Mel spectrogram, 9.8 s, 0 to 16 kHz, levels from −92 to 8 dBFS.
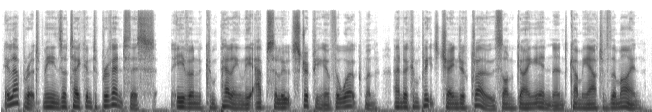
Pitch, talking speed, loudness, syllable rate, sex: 105 Hz, 185 wpm, -18 LUFS, 5.5 syllables/s, male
